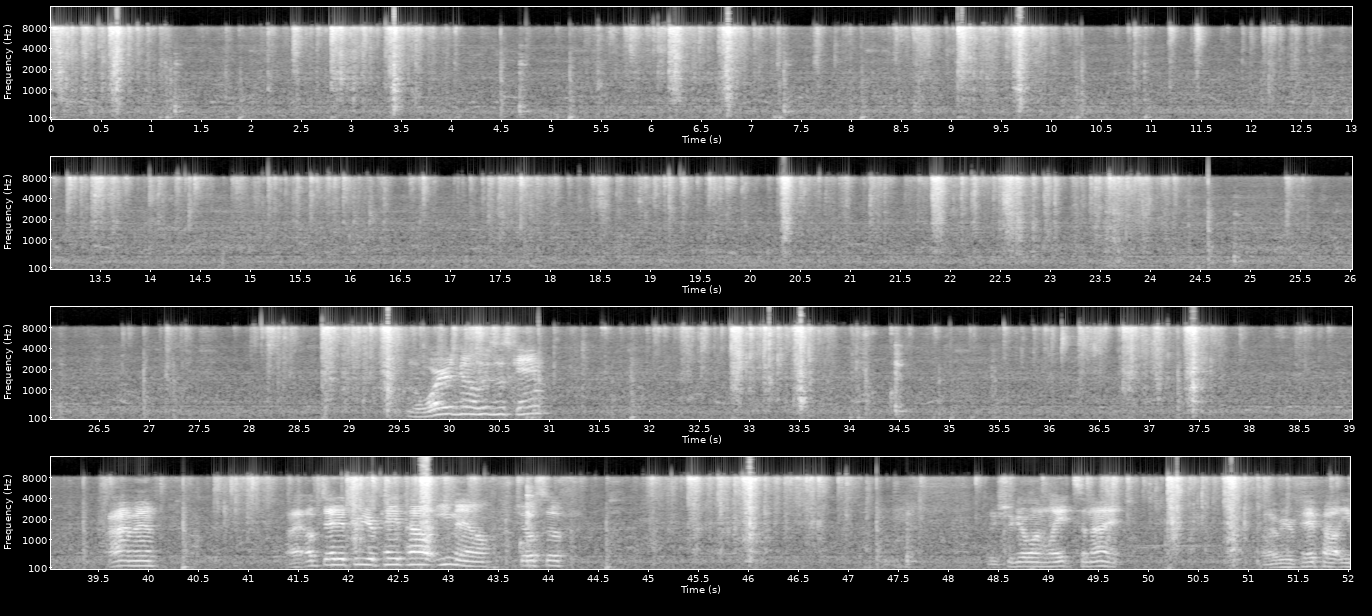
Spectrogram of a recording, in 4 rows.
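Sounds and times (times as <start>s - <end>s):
trading cards and wrappers rustling: 5.2s - 24.5s, 27.0s - 52.0s
cards swishing and rustling: 26.9s - 34.3s, 39.4s - 51.8s.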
